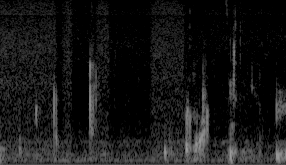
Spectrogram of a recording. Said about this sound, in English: I can even hear you swallowing.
